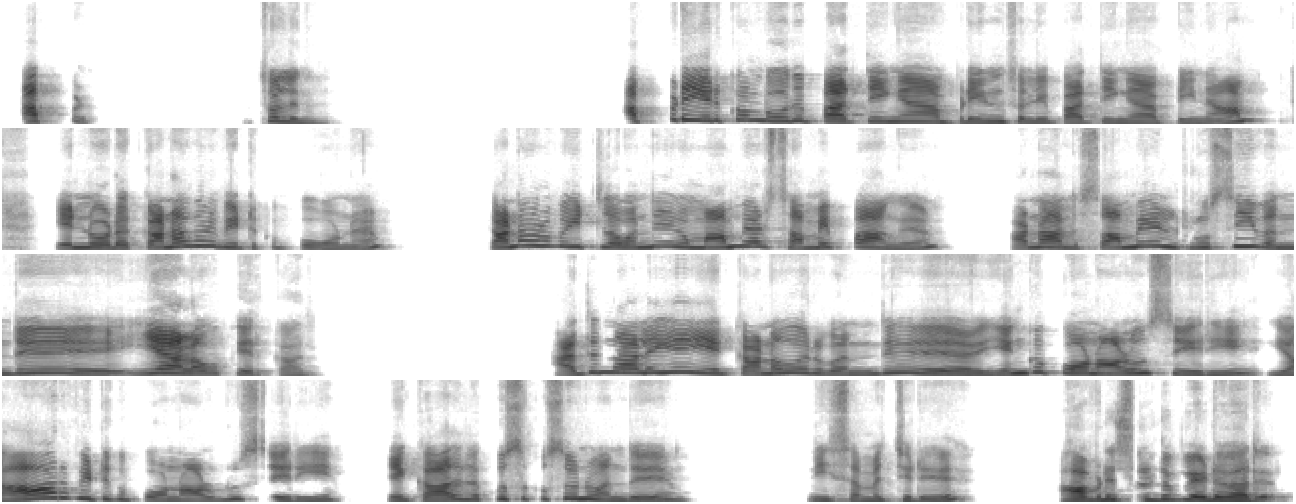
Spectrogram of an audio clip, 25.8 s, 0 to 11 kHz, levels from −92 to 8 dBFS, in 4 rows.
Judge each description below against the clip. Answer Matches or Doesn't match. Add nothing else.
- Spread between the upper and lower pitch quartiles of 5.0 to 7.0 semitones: Matches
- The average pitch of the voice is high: Matches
